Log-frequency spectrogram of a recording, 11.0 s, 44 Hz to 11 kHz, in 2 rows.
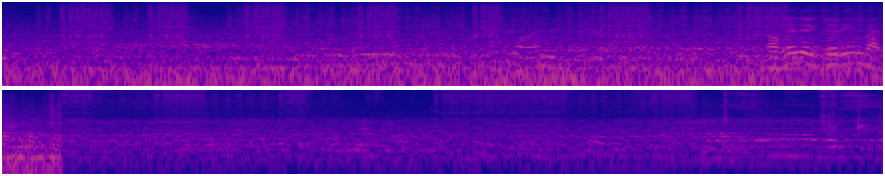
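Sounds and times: noisy hall hubbub: 0.0s - 11.0s.

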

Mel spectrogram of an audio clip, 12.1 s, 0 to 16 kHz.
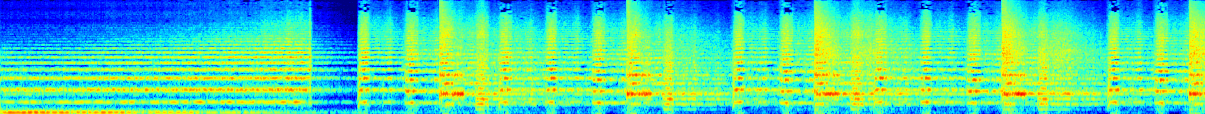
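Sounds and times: low bass: 0.0s - 3.8s
held synthesizer chord: 0.0s - 12.0s.

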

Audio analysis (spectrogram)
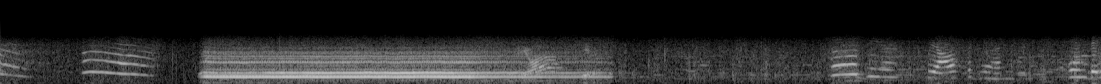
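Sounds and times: ship's whistle blast: 2.0s - 6.2s.

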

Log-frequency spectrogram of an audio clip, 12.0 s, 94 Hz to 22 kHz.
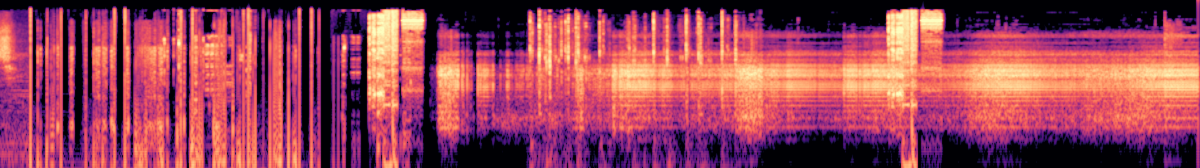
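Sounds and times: rapid digital crackles: 0.3s - 7.7s, 8.9s - 9.5s.

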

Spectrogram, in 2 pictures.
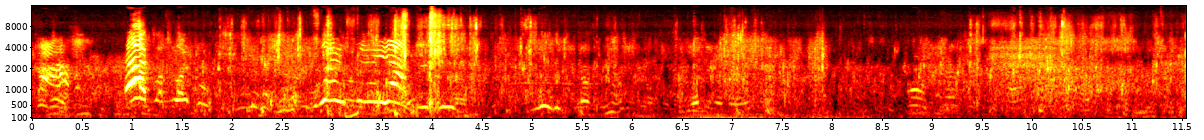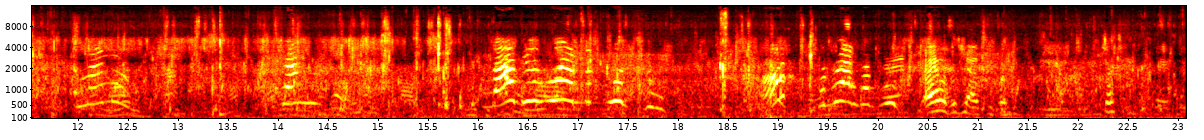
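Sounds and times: water splashing: 0.0s - 23.0s.

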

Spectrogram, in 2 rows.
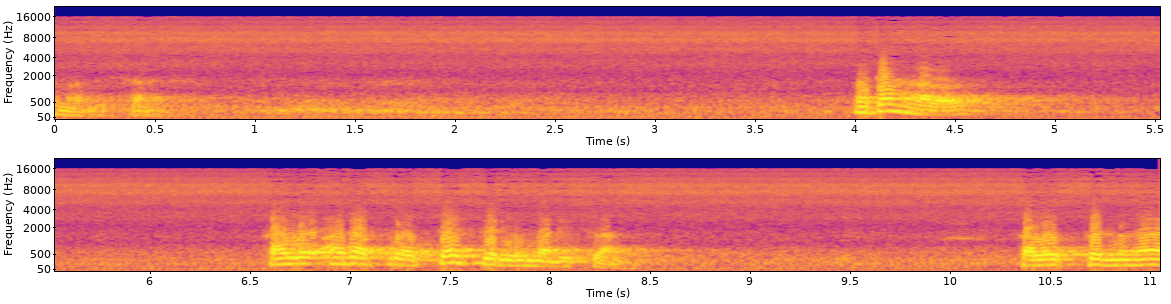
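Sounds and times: faint low murmuring: 0.0s - 5.7s
tape hiss: 0.0s - 11.0s.

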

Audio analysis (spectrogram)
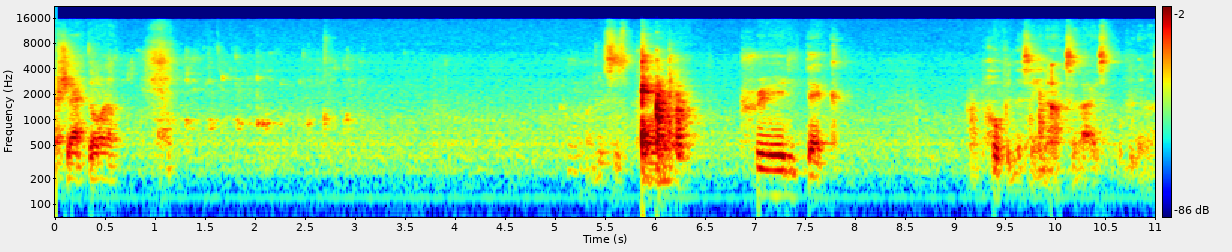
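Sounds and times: beer pouring into glass mug: 0.7s - 3.2s.

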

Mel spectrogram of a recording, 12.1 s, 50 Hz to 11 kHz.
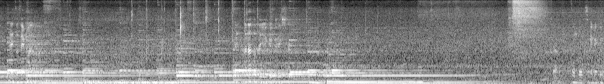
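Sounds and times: street traffic noise: 0.0s - 12.0s
short hiss: 10.2s - 11.1s.

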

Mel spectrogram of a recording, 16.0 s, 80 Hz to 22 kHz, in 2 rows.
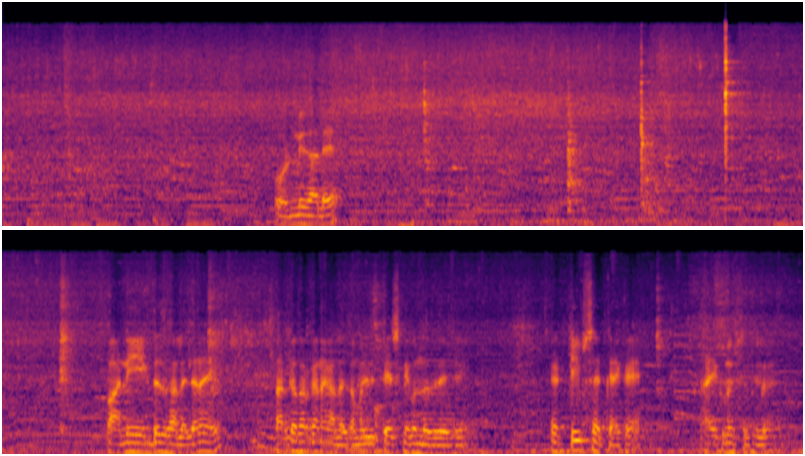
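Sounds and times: fish sizzling in a pan: 0.0s - 16.0s
spoon clinking against pan: 5.6s - 7.6s.

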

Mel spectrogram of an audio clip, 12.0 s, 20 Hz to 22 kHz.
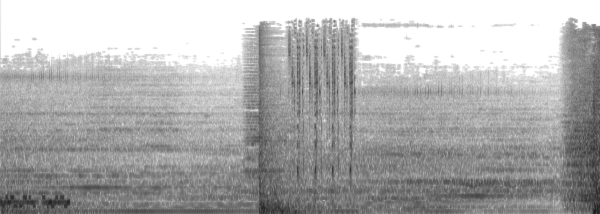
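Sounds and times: eerie synthesizer drone: 0.0s - 12.0s
typing clicks: 5.8s - 7.2s.

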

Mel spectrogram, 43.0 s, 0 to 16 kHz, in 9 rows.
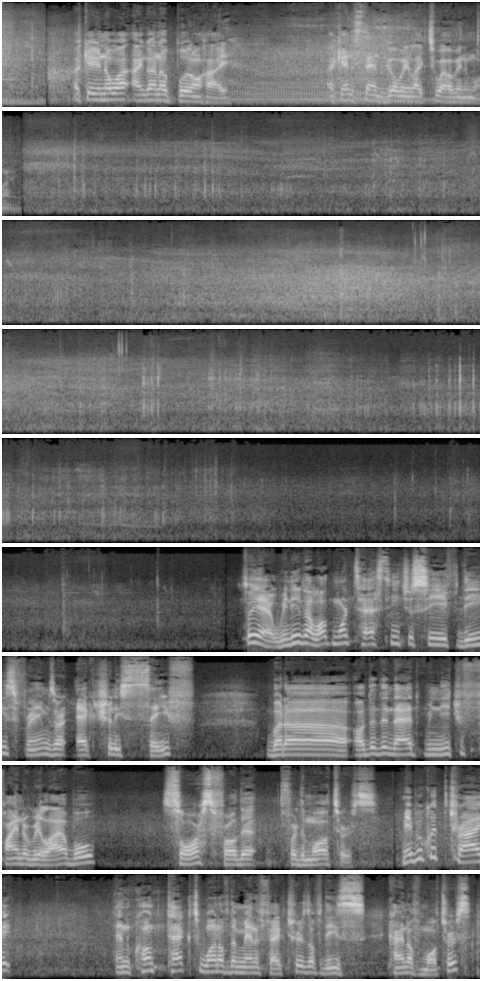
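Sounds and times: skate wheels rolling on pavement: 0.0s - 28.8s, 35.1s - 43.0s.

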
